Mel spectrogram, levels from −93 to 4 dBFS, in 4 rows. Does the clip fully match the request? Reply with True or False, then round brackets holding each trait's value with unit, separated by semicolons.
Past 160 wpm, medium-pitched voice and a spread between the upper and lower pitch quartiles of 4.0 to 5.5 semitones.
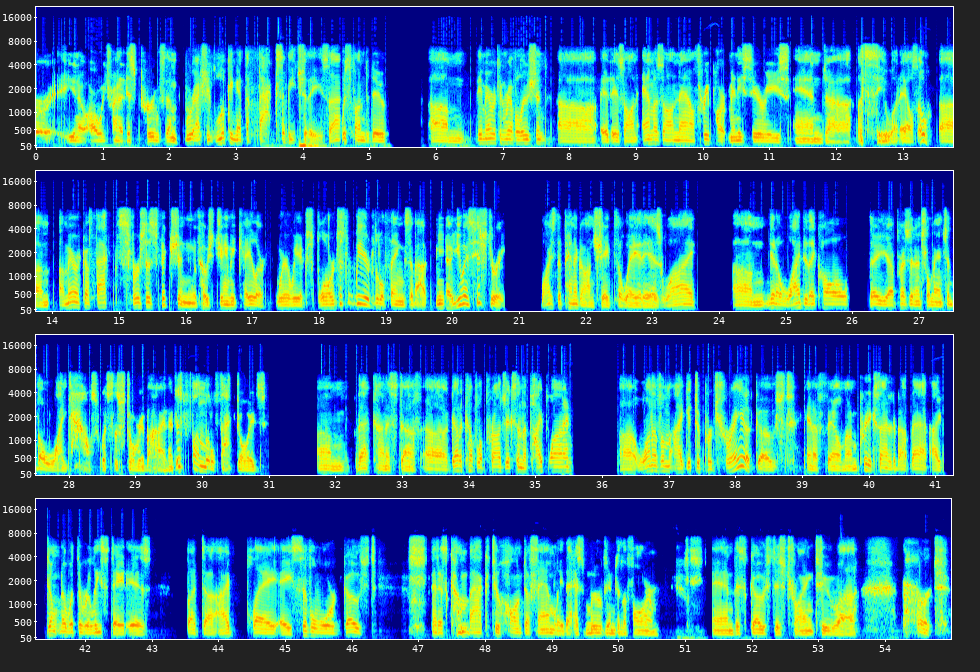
False (180 wpm; 95 Hz; 4.3 semitones)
